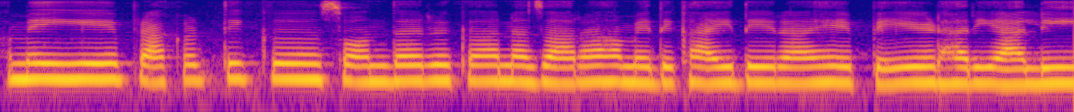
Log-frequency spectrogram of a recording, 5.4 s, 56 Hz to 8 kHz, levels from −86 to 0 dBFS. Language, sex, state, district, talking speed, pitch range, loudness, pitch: Hindi, female, Chandigarh, Chandigarh, 145 wpm, 205-230 Hz, -13 LUFS, 215 Hz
